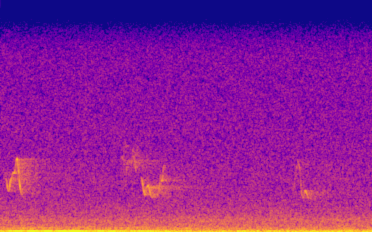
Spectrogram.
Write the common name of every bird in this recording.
Red-eyed Vireo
